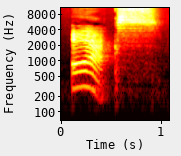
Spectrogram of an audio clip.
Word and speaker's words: axe: let's take a look do you hear that x sound at the beginning ax where do we hear that x sound axe that's right it comes at the end just like fox axe all right you're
